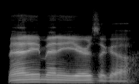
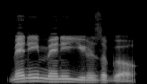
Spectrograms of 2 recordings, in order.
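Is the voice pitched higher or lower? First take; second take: lower; higher. First: Lower pitch with a fuller, freer breath. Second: Higher pitch with a tight, restricted breath. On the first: The speaker calls it right. "The second time, I used my diaphragm" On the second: The speaker calls it wrong. "the pitch was a little higher, and it sounded a little bit more restricted in terms of breath"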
